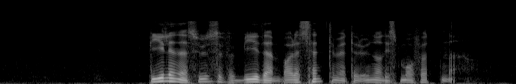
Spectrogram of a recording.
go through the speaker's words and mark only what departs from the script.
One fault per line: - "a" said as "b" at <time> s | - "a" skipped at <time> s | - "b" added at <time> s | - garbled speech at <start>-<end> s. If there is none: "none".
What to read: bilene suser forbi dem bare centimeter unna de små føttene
none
